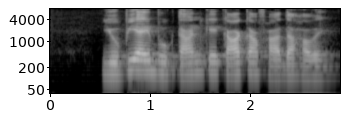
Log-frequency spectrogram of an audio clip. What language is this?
Chhattisgarhi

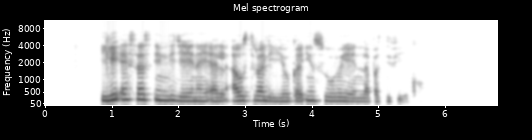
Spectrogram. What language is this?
Esperanto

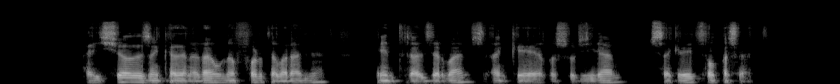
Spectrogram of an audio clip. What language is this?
Catalan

